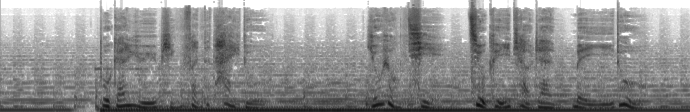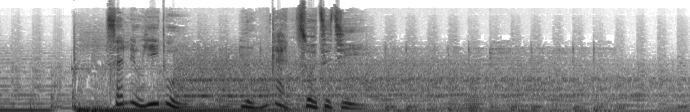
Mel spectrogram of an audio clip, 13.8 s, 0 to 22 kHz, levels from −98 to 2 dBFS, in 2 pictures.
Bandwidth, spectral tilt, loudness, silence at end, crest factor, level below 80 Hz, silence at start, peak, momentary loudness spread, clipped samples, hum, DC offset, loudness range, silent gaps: over 20 kHz; -4.5 dB/octave; -12 LUFS; 0 s; 12 dB; -18 dBFS; 0 s; 0 dBFS; 18 LU; under 0.1%; none; under 0.1%; 4 LU; none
